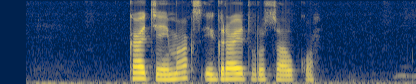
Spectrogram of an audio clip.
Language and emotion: Russian, neutral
